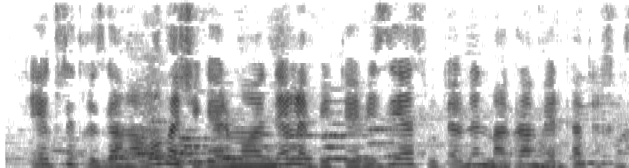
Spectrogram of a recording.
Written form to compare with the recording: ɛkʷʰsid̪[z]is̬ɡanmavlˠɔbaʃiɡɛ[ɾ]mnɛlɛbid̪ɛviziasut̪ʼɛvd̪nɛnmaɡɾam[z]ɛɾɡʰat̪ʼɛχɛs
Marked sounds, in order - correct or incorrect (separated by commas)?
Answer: incorrect, correct, incorrect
